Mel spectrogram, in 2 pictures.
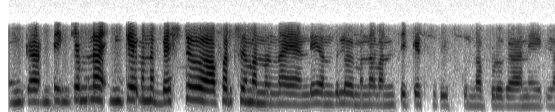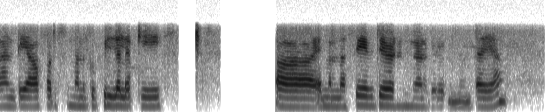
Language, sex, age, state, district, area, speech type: Telugu, female, 30-45, Telangana, Hanamkonda, urban, conversation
